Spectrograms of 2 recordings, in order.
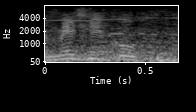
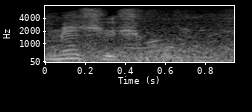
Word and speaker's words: México: No se dice México, es Mexisco.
